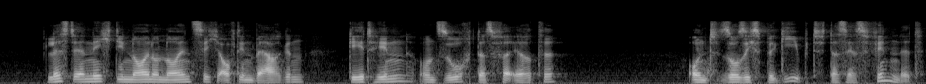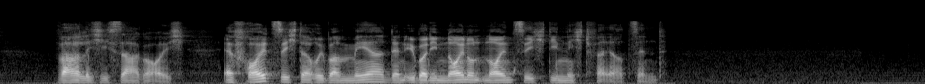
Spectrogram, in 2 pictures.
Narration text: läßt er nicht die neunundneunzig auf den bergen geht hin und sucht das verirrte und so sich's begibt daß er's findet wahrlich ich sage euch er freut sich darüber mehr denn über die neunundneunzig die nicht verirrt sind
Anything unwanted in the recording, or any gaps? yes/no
no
